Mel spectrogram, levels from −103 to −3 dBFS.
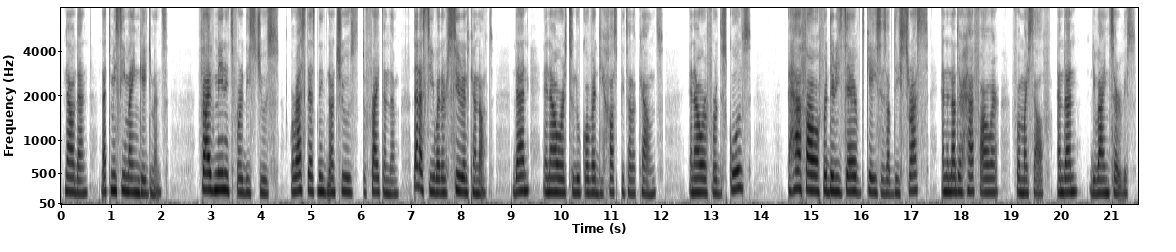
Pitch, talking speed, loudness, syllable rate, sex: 215 Hz, 160 wpm, -21 LUFS, 5.0 syllables/s, female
